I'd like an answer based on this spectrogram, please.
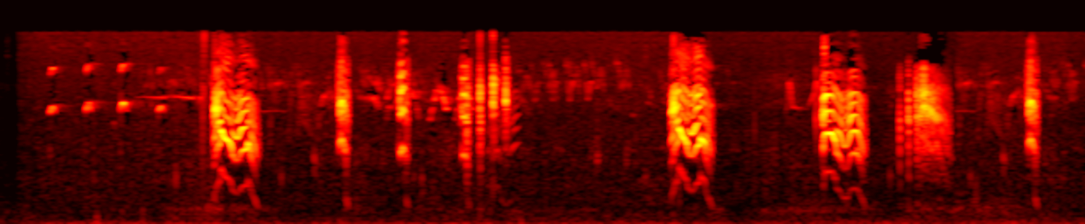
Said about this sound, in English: Is it a craw-billed bitter-crested parasitic Jaeger? It's a parasitic Jaeger.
